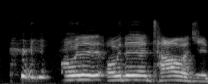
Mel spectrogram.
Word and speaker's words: Odonatology: Odonatology, there we go.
